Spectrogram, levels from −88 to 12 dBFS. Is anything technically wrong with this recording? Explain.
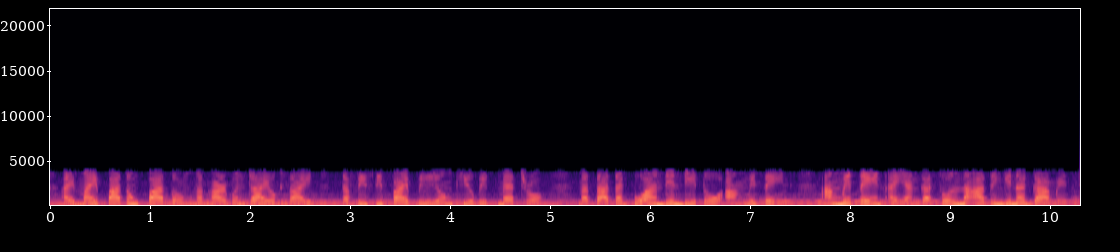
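No, nothing's wrong here; it just sounds like a normal phone-style call, with the G.711 A-law codec at 64 kbps leaving nothing above 4 kHz.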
